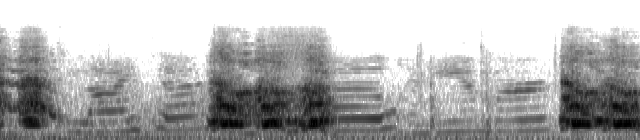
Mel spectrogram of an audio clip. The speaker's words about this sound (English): This morning, these dogs are heading to foster homes.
